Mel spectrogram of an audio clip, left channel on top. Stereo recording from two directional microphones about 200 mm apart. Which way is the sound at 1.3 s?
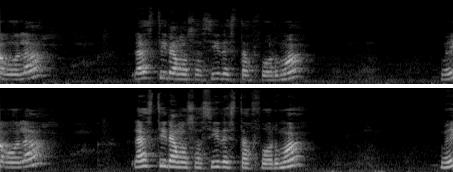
55° right (ahead or behind).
